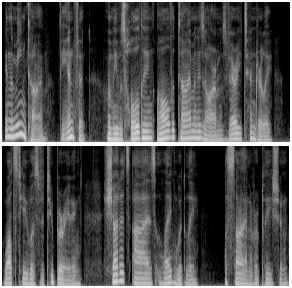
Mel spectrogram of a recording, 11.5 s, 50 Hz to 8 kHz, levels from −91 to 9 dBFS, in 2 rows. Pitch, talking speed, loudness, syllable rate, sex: 115 Hz, 150 wpm, -19 LUFS, 4.6 syllables/s, male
